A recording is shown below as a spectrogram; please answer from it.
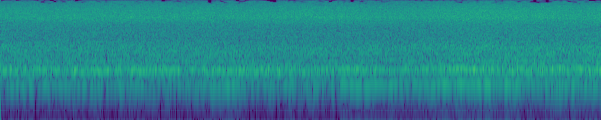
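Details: Honey bees busy at the entrance of their hive, heard as a continuous dense buzz of many insects, low humming tones steady beneath a bright hiss, swelling slightly near the end.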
